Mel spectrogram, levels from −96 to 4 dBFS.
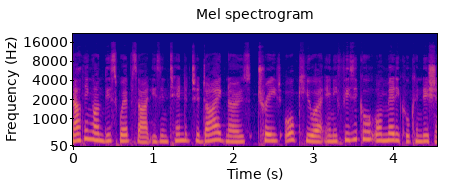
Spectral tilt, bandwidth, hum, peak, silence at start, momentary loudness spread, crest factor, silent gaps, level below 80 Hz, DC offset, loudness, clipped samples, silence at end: -5.5 dB/octave; 12 kHz; none; -16 dBFS; 0 s; 4 LU; 16 dB; none; -66 dBFS; under 0.1%; -33 LUFS; under 0.1%; 0 s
